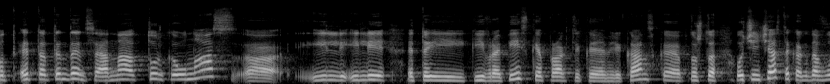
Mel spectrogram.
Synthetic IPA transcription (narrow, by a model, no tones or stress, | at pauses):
vot̪ɛt̪ət̪ɨnd̪ɛnt̪sɨjəɐnat̪o̞lʲkəʊnas | ilʲilʲɪɛt̪əijɪvɾɐpʲejskəjəpɾaktʲɪkəɪɐmʲɪɾʲɪkanskəjəpət̪ɐmuʂt̪oot͡ɕɪnʲt͡ɕast̪əkɐɡd̪avo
